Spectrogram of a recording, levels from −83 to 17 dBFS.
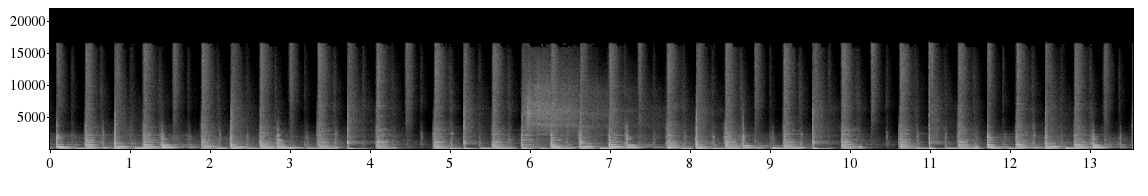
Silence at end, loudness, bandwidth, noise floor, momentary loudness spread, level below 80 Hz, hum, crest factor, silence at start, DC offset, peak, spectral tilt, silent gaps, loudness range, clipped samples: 0.1 s; -19 LUFS; 17 kHz; -37 dBFS; 6 LU; -22 dBFS; none; 16 dB; 0 s; under 0.1%; -2 dBFS; -6 dB/octave; none; 2 LU; under 0.1%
